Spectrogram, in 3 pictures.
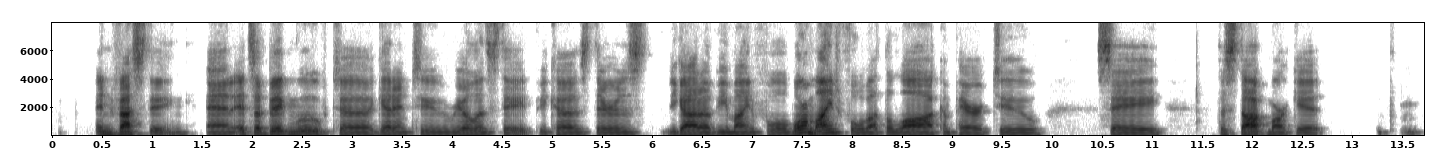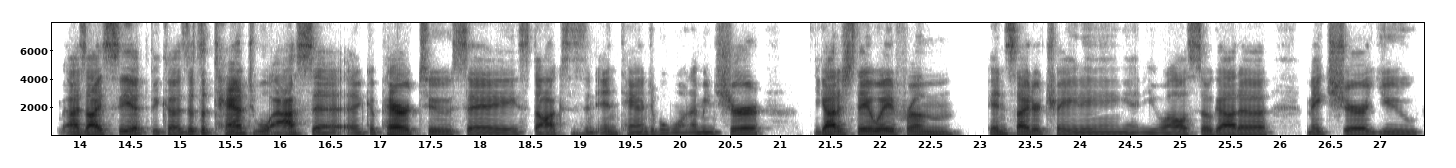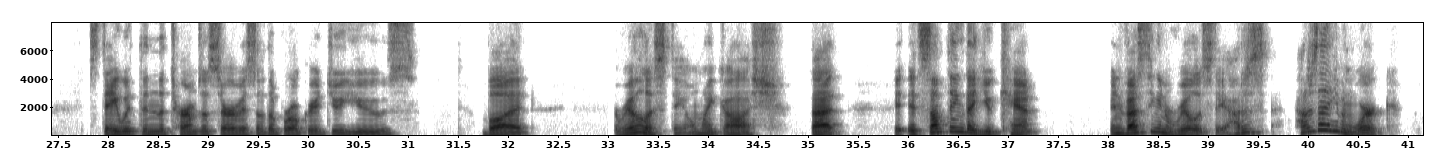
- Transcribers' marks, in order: other background noise; tapping; other noise
- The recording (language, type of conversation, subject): English, unstructured, What is the biggest risk you would take for your future?
- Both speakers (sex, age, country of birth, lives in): female, 50-54, United States, United States; male, 20-24, United States, United States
